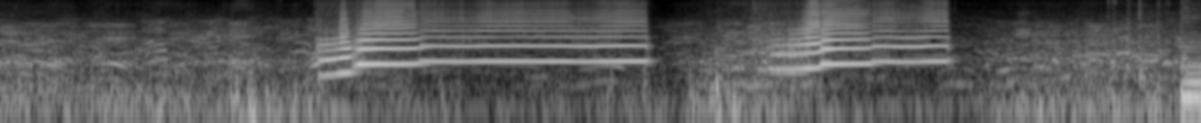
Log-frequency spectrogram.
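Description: A bugle blown in two held notes, each sliding up into the same pitch: a long one of about a second and a half, then a shorter one. Outdoor crowd chatter is heard around them.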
